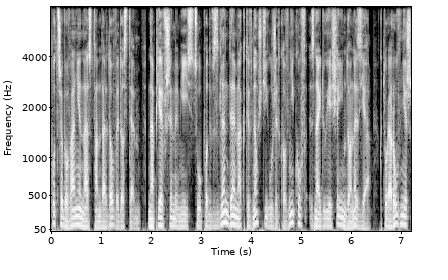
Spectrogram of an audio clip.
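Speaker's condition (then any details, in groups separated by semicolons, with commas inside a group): No condition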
